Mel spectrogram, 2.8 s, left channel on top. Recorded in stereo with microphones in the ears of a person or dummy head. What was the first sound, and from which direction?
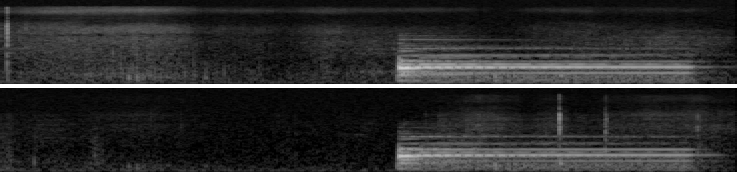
A bell, centre (ahead or behind).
